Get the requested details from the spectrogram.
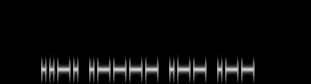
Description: Morse code, heard as a keyed tone, about 30 wpm, 700 Hz. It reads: F1WW
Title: DXCC-100 Call Signs - 4 Characters - Repeated 3x - 30wpm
